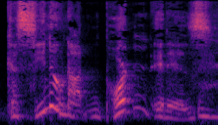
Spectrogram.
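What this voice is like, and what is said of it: Poor Yoda-style character voice. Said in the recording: “my Yoda impression. ... except for me. I suck.”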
